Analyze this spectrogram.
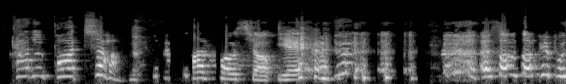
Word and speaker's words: Cuddlepodshop: I always say your shop name wrong. I'm like, that's fine. It's Cuddlepodshop.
